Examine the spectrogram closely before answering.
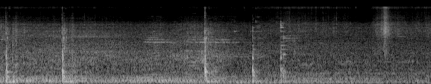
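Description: A heavy cleaver chopping a common carp on a wooden log chopping block: several sharp, irregularly spaced chops, the loudest in the first two seconds. Steady road traffic hum underneath.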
